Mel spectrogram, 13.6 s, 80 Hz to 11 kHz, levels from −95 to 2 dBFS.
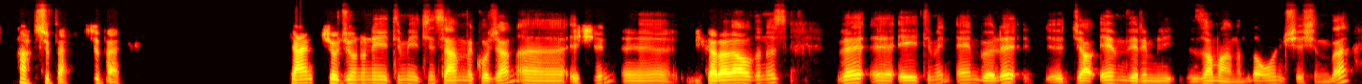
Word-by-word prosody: Hah, -, -, +2 dB
süper, -, -, +3 dB, 0.2 s
süper. -, -, -1 dB, 1.7 s
Sen 140 Hz, +2 st, +7 dB
çocuğunun 135 Hz, -1 st, +1 dB
eğitimi 135 Hz, 0 st, -2 dB
için 130 Hz, +2 st, -5 dB
sen 125 Hz, -2 st, +3 dB
ve 120 Hz, -, -2 dB
kocan, 120 Hz, +1 st, 0 dB
eee, 115 Hz, -2 st, -2 dB
eşin, 135 Hz, -, -1 dB
eee, 115 Hz, -2 st, -5 dB, 0.2 s
bir 120 Hz, -, -13 dB
karar 125 Hz, +2 st, +8 dB
aldınız 135 Hz, +3 st, +3 dB, 0.5 s
ve, 145 Hz, +4 st, +3 dB
eee, 120 Hz, -1 st, -2 dB
eğitimin 125 Hz, +3 st, -4 dB
en 135 Hz, 0 st, -5 dB
böyle 115 Hz, -1 st, +2 dB, 0.4 s
e -, -, -6 dB
e -, -, -4 dB
ca 115 Hz, -2 st, +3 dB
en 130 Hz, -1 st, -1 dB
verimli 110 Hz, -2 st, -4 dB
zamanında, 105 Hz, 0 st, -3 dB
13 120 Hz, -1 st, -2 dB
yaşında, 95 Hz, 0 st, -2 dB
120 Hz, 130 wpm, -24 LUFS, 115-135 Hz, 1.7 s, karar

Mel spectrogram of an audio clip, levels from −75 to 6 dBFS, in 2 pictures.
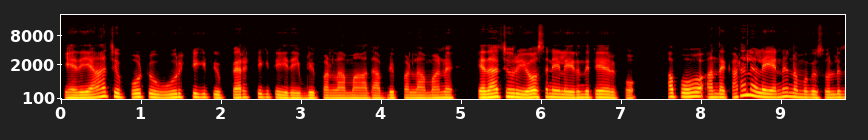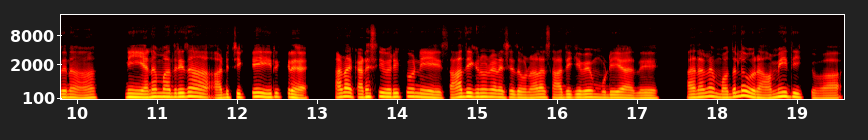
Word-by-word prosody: எதையாச்சும் 145 Hz, +7 st, +2 dB
போட்டு 165 Hz, 0 st, 0 dB, 0.2 s
உருட்டிக்கிட்டு, 150 Hz, -2 st, -2 dB, 0.2 s
பெரட்டிக்கிட்டு 145 Hz, +1 st, -3 dB
இத 120 Hz, -, -2 dB
இப்டி 120 Hz, +2 st, -1 dB
பண்ணலாமா, 120 Hz, 0 st, -2 dB
அத 115 Hz, -, -7 dB
அப்டி 130 Hz, +3 st, -4 dB
பண்ணலாமான்னு 125 Hz, +1 st, -1 dB, 0.4 s
ஏதாச்சும் 170 Hz, +3 st, +4 dB
ஒரு 160 Hz, -, +4 dB
யோசனையில 155 Hz, -1 st, +2 dB
இருந்துட்டே 145 Hz, +1 st, 0 dB
இருக்கும். 125 Hz, -1 st, -5 dB, 0.4 s
அப்போ 175 Hz, 0 st, 0 dB, 0.3 s
அந்த 155 Hz, +1 st, +1 dB
கடல் 235 Hz, +11 st, 0 dB
அலை 170 Hz, -3 st, +3 dB
என்ன 160 Hz, +5 st, -1 dB
நமக்கு 145 Hz, -3 st, -1 dB
சொல்லுதுன்னா, 145 Hz, +1 st, -1 dB, 0.6 s
நீ 165 Hz, -, +4 dB, 0.2 s
என்ன 160 Hz, -, +3 dB
மாதிரி 170 Hz, 0 st, +3 dB
தான் 185 Hz, -3 st, +3 dB, 0.2 s
அடிச்சுக்கிட்டே 150 Hz, +6 st, -1 dB
இருக்குற. 160 Hz, -2 st, -1 dB, 0.5 s
ஆனா 175 Hz, +3 st, +3 dB
கடைசி 170 Hz, +4 st, 0 dB
வரைக்கும், 175 Hz, +2 st, 0 dB
நீ 160 Hz, -, +2 dB, 0.3 s
சாதிக்கணும்ன்னு 170 Hz, +3 st, +2 dB
நினைச்சது 145 Hz, -2 st, -1 dB
உன்னால 135 Hz, +2 st, 0 dB, 0.2 s
சாதிக்கவே 145 Hz, +2 st, 0 dB
முடியாது. 130 Hz, -3 st, -1 dB, 0.5 s
அதனால, 165 Hz, +6 st, +1 dB, 0.2 s
முதல்ல 180 Hz, +10 st, +1 dB
ஒரு 140 Hz, -3 st, +1 dB
அமைதிக்கு 165 Hz, -6 st, 0 dB
வா. 115 Hz, 0 st, -4 dB
150 Hz, 130 wpm, -22 LUFS, 135-170 Hz, 0.6 s, ஏதாச்சும்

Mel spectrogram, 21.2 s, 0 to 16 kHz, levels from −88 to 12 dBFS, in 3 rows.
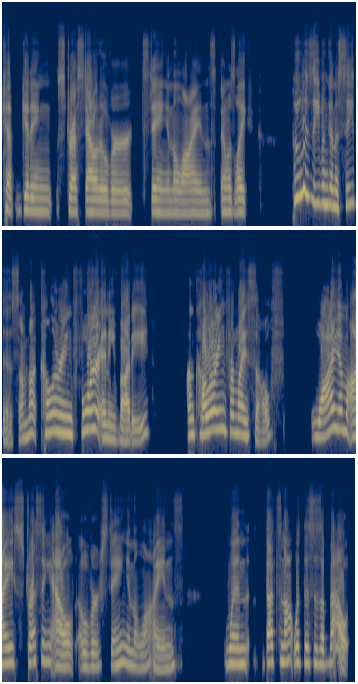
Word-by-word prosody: kept 185 Hz, -3 st, -3 dB
getting 180 Hz, -3 st, -2 dB
stressed 175 Hz, -4 st, -2 dB
out 170 Hz, 0 st, +3 dB
over 160 Hz, -1 st, -1 dB, 0.2 s
staying 170 Hz, -2 st, -2 dB
in 160 Hz, 0 st, -6 dB
the 160 Hz, 0 st, -2 dB
lines 155 Hz, 0 st, -3 dB
and 175 Hz, 0 st, -3 dB
was 170 Hz, -1 st, -4 dB
like, 170 Hz, 0 st, 0 dB, 0.9 s
"Who 360 Hz, +4 st, +5 dB
is 390 Hz, -7 st, +4 dB
even 275 Hz, -2 st, +1 dB
gonna 245 Hz, -4 st, +2 dB
see 265 Hz, +6 st, -5 dB
this? 140 Hz, -, -10 dB
I'm 185 Hz, +3 st, -4 dB
not 250 Hz, -1 st, -1 dB
coloring 260 Hz, -2 st, +2 dB
for 295 Hz, +7 st, +2 dB
anybody, 175 Hz, -, +2 dB, 0.8 s
I'm 230 Hz, +1 st, +3 dB
coloring 290 Hz, +7 st, +4 dB
for 270 Hz, -1 st, -1 dB
myself, 215 Hz, -, -2 dB, 0.5 s
why 210 Hz, +8 st, +3 dB
am 305 Hz, -3 st, +1 dB
I 220 Hz, 0 st, +3 dB
stressing 245 Hz, +3 st, -3 dB
out 180 Hz, -3 st, +2 dB
over 180 Hz, +1 st, -4 dB
staying 205 Hz, +5 st, -4 dB
in 205 Hz, -2 st, -3 dB
the 180 Hz, -2 st, -5 dB
lines 170 Hz, +4 st, -6 dB, 0.8 s
when 220 Hz, +1 st, +1 dB, 0.3 s
that's 240 Hz, +2 st, +2 dB
not 245 Hz, +2 st, +1 dB
what 235 Hz, -1 st, 0 dB
this 230 Hz, 0 st, -1 dB
is 220 Hz, -1 st, -3 dB
about?" 230 Hz, -, 0 dB
210 Hz, 125 wpm, -22 LUFS, 170-245 Hz, 0.9 s, Who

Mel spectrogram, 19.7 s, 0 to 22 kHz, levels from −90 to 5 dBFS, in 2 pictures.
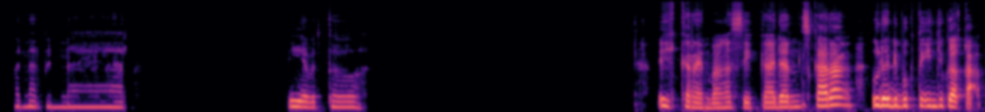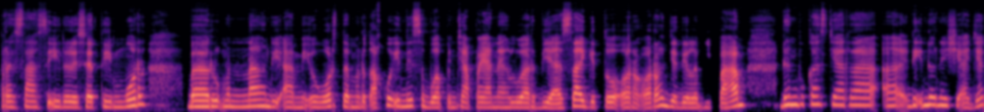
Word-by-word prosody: Benar 205 Hz, -1 st, -11 dB
benar. 190 Hz, 0 st, -12 dB, 1.6 s
Iya 205 Hz, -2 st, 0 dB
betul. 190 Hz, -2 st, -9 dB, 2.9 s
Ih, 235 Hz, -4 st, 0 dB
keren 170 Hz, -5 st, -2 dB
banget 170 Hz, +2 st, -4 dB
sih, 175 Hz, -2 st, -4 dB
Kak. 180 Hz, +1 st, -2 dB
Dan 195 Hz, +1 st, +1 dB
sekarang 250 Hz, +2 st, +4 dB, 0.2 s
udah 250 Hz, -1 st, +9 dB
dibuktiin 235 Hz, -1 st, +1 dB
juga, 220 Hz, -3 st, +4 dB
Kak. -, -, -3 dB
Prestasi 195 Hz, -1 st, -4 dB
Indonesia 190 Hz, -1 st, +1 dB
Timur 200 Hz, +8 st, +1 dB, 0.4 s
baru 210 Hz, 0 st, +4 dB
menang 215 Hz, +1 st, +1 dB
di 190 Hz, -, -3 dB
AMI 180 Hz, -1 st, -5 dB
Awards. 200 Hz, +4 st, -2 dB
Dan 195 Hz, -, +2 dB
menurut 185 Hz, -, -2 dB
aku 250 Hz, +9 st, -1 dB
ini 215 Hz, 0 st, -1 dB
sebuah 180 Hz, -6 st, -2 dB
pencapaian 180 Hz, -1 st, -4 dB
yang 175 Hz, -1 st, -6 dB
luar 180 Hz, 0 st, 0 dB
biasa 170 Hz, +5 st, +1 dB
gitu. 185 Hz, -2 st, -1 dB
Orang-orang 180 Hz, +6 st, -1 dB
jadi 175 Hz, -3 st, -1 dB
lebih 175 Hz, +1 st, -8 dB
paham, 215 Hz, +9 st, +4 dB, 0.4 s
dan 275 Hz, +1 st, +5 dB
bukan 285 Hz, 0 st, -3 dB
secara, 260 Hz, -2 st, -2 dB
eee, 230 Hz, -1 st, -4 dB
di 250 Hz, -, 0 dB
Indonesia 255 Hz, -8 st, +1 dB
aja 215 Hz, +9 st, -4 dB
195 Hz, 135 wpm, -23 LUFS, 185-225 Hz, 2.9 s, udah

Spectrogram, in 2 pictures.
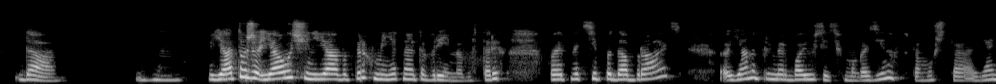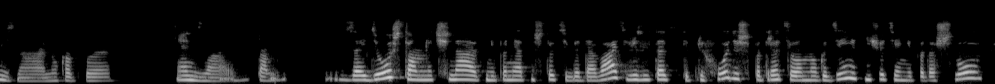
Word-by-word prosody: Да. 205 Hz, -7 st, 0 dB, 0.8 s
Мгм. 200 Hz, 0 st, -8 dB, 0.2 s
Я 235 Hz, +3 st, +7 dB
тоже 305 Hz, -3 st, +8 dB
я 255 Hz, +5 st, +8 dB
очень 315 Hz, -5 st, +5 dB
я 240 Hz, 0 st, +6 dB
во-первых, 270 Hz, +6 st, -1 dB
у 255 Hz, -, +6 dB
мя 235 Hz, -, +2 dB
нет 240 Hz, +1 st, -1 dB
на 240 Hz, -1 st, +2 dB
это 230 Hz, 0 st, -3 dB
время. 200 Hz, -5 st, -2 dB
Во-вторых, 210 Hz, +10 st, -2 dB, 0.4 s
поэт 230 Hz, 0 st, 0 dB
найти, 250 Hz, +1 st, -1 dB
подобрать. 245 Hz, -, 0 dB, 0.4 s
Э, -, -, -1 dB
я, 235 Hz, +5 st, +1 dB
например, 250 Hz, -6 st, 0 dB
боюсь 220 Hz, +1 st, 0 dB
этих 200 Hz, +2 st, -8 dB
магазинов, 200 Hz, +9 st, -3 dB
потому 195 Hz, -8 st, -12 dB
что 190 Hz, -2 st, -9 dB
я 205 Hz, +4 st, -6 dB
не 210 Hz, -3 st, -3 dB
знаю, 155 Hz, -2 st, -12 dB
ну, 175 Hz, +1 st, -13 dB
как 175 Hz, -1 st, -9 dB
бы, 170 Hz, 0 st, -8 dB, 0.7 s
я 210 Hz, 0 st, -1 dB
не 200 Hz, -, 0 dB
знаю, 170 Hz, +1 st, -10 dB, 0.2 s
там, 180 Hz, -2 st, -6 dB
м, -, -, -18 dB, 0.4 s
зайдешь, 230 Hz, +6 st, +2 dB
там 220 Hz, -7 st, +1 dB
начинают 215 Hz, 0 st, 0 dB
непонятно 205 Hz, +1 st, -4 dB
что 215 Hz, +1 st, -4 dB
тебе 185 Hz, -4 st, -7 dB
давать, 225 Hz, +12 st, 0 dB
в 215 Hz, -, -5 dB
результате 215 Hz, 0 st, 0 dB
ты 195 Hz, -, -7 dB
приходишь, 260 Hz, +7 st, -2 dB
потратила 215 Hz, -1 st, -1 dB
много 195 Hz, 0 st, -3 dB
денег, 265 Hz, +8 st, 0 dB
ничего 225 Hz, +1 st, -3 dB
те 210 Hz, -1 st, -6 dB
не 190 Hz, -, -9 dB
подошло. 230 Hz, +10 st, -3 dB
220 Hz, 165 wpm, -22 LUFS, 195-245 Hz, 0.8 s, тоже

